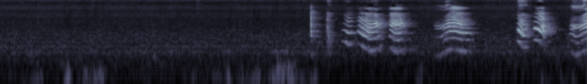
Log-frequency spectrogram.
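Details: After three seconds of quiet indoor rustling, an Indian ringneck parrot bursts into fast, harsh, wavering chirps in tight clusters lasting to the end.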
